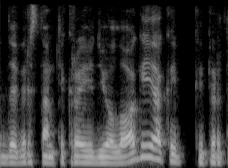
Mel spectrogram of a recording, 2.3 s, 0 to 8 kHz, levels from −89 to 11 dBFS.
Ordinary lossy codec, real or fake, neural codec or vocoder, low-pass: MP3, 64 kbps; real; none; 7.2 kHz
